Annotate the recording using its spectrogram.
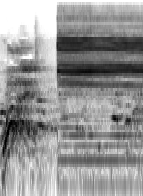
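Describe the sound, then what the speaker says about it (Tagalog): A loud, flat electronic basketball buzzer blares and holds steady at the end of the second quarter, after a short burst of crowd and commentator noise at a youth game. "And that's the buzzer."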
